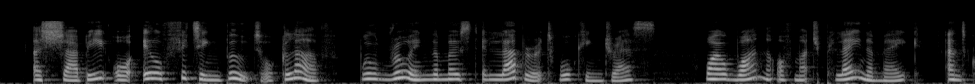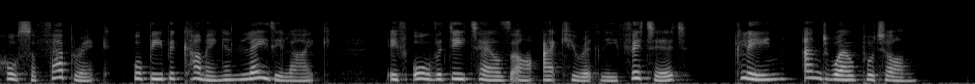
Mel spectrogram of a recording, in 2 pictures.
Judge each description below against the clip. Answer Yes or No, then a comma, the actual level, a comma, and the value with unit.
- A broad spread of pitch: No, average, 4.0 semitones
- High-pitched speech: Yes, high, 220 Hz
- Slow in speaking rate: Yes, slow, 130 wpm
